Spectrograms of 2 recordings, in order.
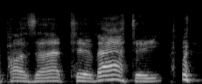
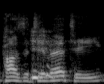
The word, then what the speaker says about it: PositAVity: So PositAVity, PositAVity, phonetically. It's here on the screen right now. We want you hashtag PositAVity with an AV, PositAVity.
